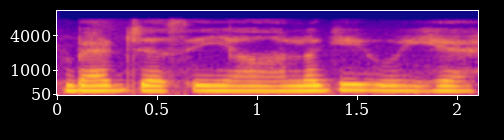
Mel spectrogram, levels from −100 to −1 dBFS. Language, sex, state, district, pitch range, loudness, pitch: Hindi, male, Himachal Pradesh, Shimla, 190-200 Hz, -14 LUFS, 195 Hz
